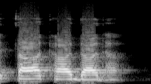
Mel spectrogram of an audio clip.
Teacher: दंत्य व्यंजन है। यानी कि जब आप बोलते हैं तो आपकी जो जीभ है वो आपके दांतों को टच करती है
